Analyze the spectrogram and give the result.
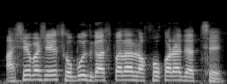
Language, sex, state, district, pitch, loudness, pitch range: Bengali, male, West Bengal, Cooch Behar, 195 Hz, -14 LUFS, 175-215 Hz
